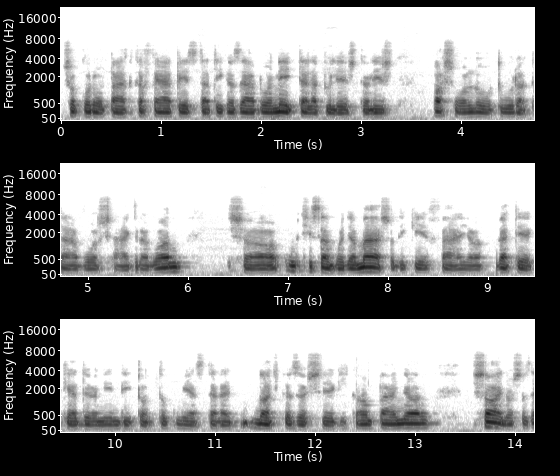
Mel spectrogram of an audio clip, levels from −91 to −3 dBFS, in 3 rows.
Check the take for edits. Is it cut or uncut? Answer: uncut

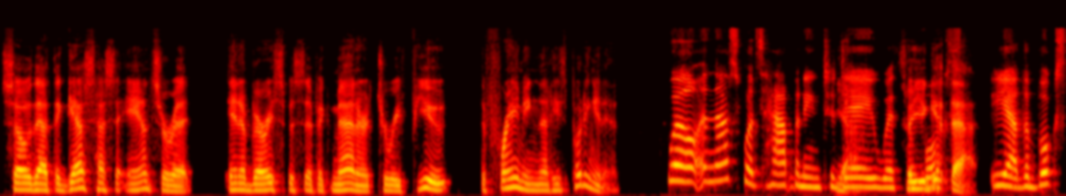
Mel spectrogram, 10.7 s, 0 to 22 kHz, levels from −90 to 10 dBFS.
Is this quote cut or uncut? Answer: uncut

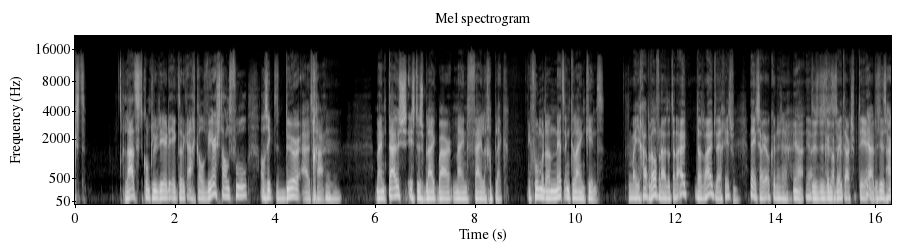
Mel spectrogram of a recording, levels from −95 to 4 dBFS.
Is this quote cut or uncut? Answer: cut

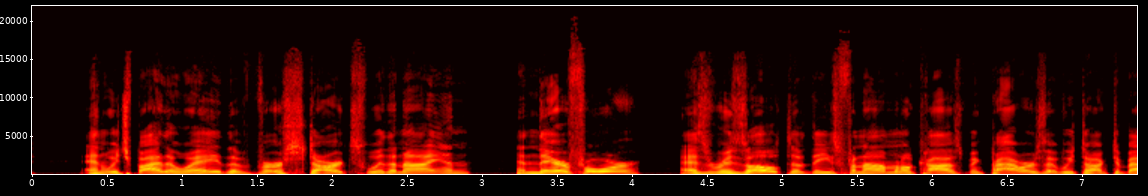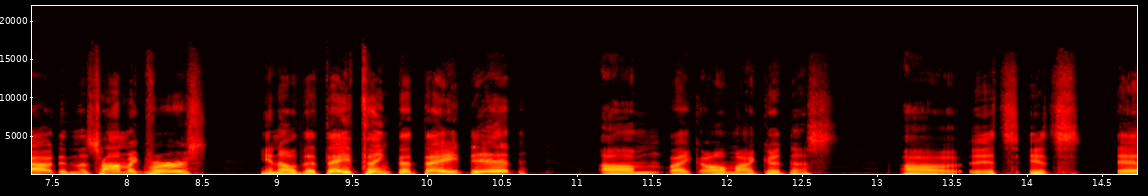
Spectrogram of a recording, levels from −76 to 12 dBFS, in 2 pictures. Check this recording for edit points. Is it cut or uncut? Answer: uncut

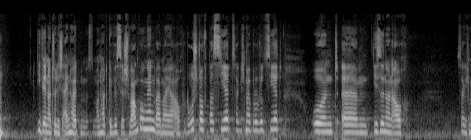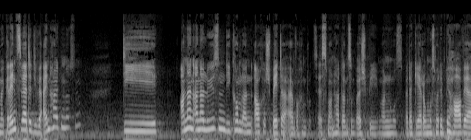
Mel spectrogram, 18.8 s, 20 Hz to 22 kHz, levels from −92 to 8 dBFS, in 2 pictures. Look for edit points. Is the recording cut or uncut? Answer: uncut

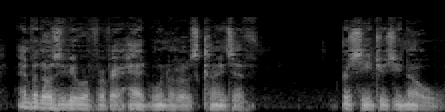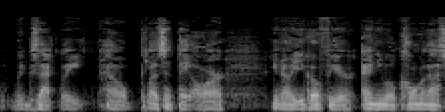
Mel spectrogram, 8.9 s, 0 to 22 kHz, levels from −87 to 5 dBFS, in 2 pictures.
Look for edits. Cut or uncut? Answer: uncut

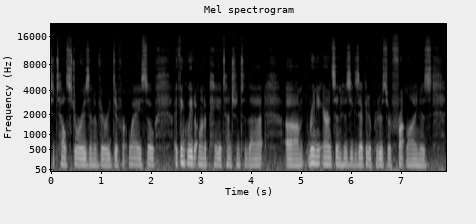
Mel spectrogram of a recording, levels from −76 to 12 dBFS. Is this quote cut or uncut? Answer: cut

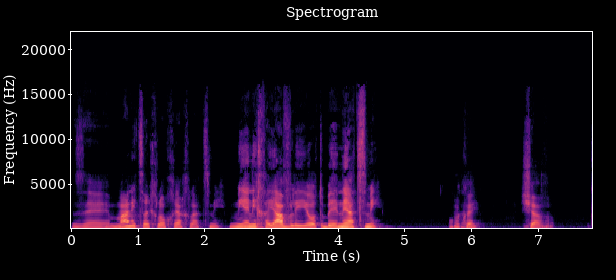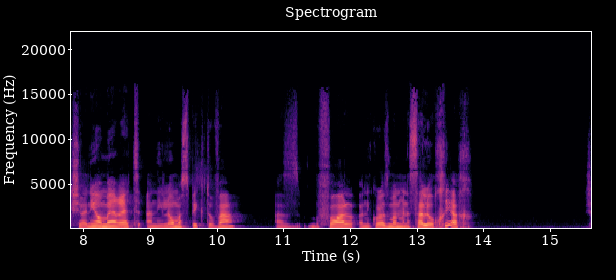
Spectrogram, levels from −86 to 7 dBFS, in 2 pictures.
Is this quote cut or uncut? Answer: cut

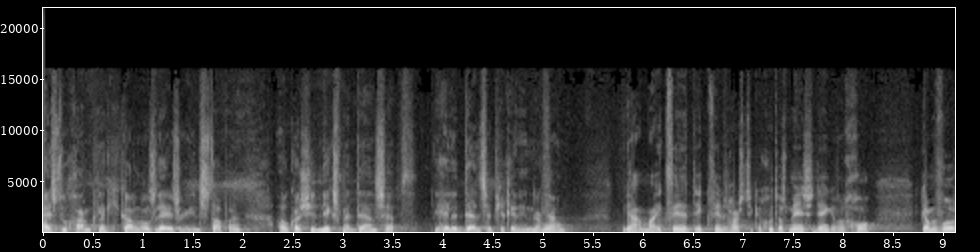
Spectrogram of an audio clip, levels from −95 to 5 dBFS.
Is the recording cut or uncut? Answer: cut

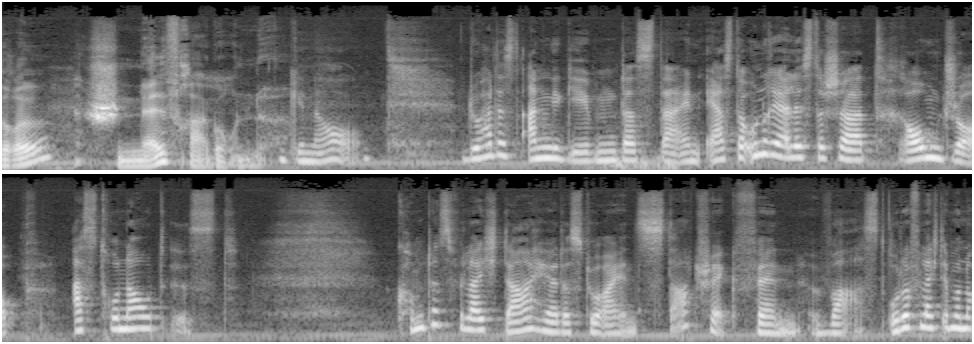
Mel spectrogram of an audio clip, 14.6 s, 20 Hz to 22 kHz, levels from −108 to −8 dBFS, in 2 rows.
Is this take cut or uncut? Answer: uncut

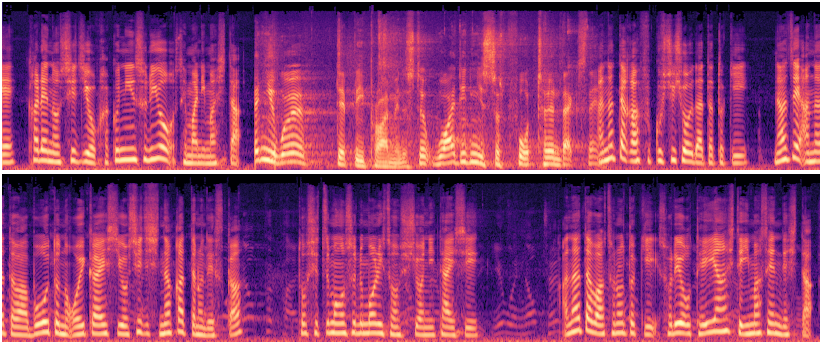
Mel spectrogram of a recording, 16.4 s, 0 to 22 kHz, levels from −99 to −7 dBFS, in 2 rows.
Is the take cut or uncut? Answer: uncut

